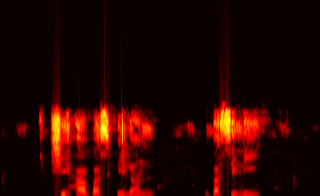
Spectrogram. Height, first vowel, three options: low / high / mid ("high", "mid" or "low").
high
